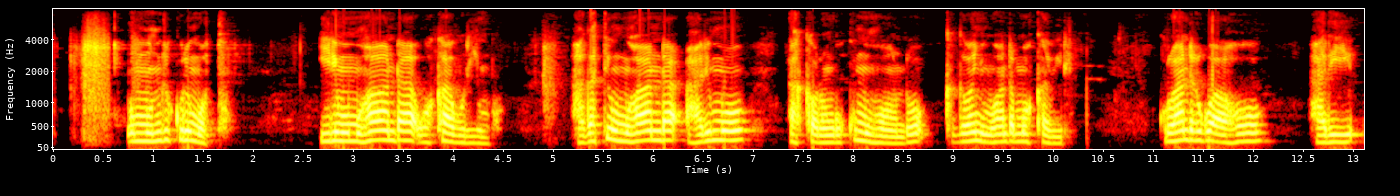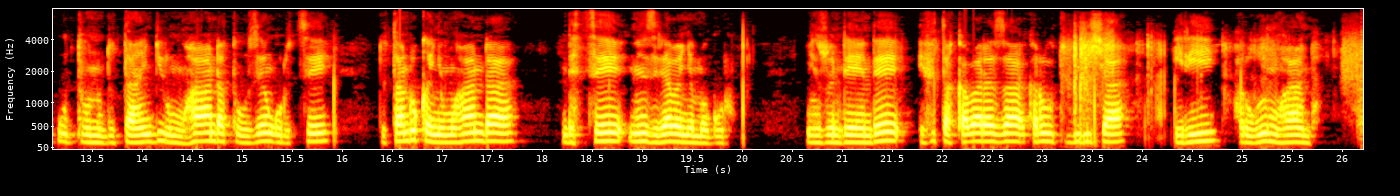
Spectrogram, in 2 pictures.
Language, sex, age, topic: Kinyarwanda, male, 25-35, finance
